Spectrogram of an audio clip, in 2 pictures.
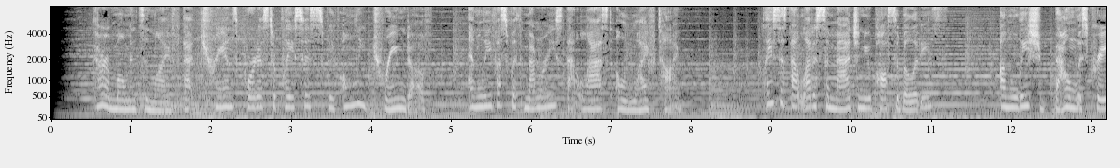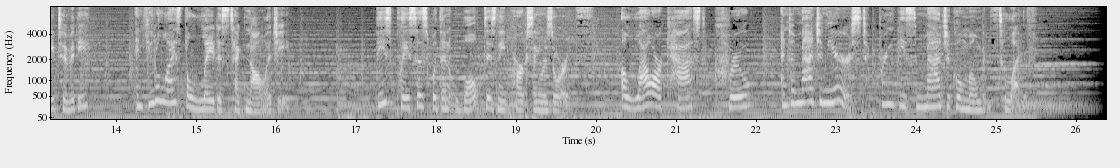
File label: Theme Park, retail read with a natural, conversational tone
